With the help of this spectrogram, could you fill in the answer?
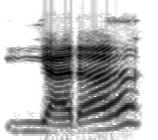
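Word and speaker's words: Jeta: So yes, my name is spelled JA, but it's pronounced Y TA. Yeta. Um, I'm Albanian, so the J is like pronounced Y in the Albanian alphabet.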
